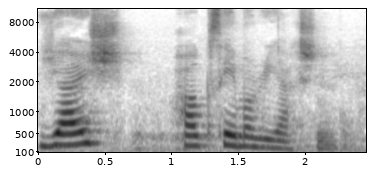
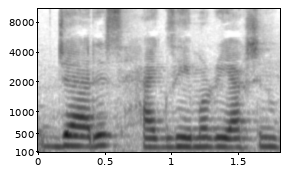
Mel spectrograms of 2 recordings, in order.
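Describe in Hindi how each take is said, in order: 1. पहला शब्द Y की आवाज़ से शुरू होता है। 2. पहला शब्द J की आवाज़ से शुरू होता है। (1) "इसकी करेक्ट प्रोनाउंसिएशन जो मैंने अभी की है" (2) "यूजुअली लोग इसको जैरिस हेक्सहीमर रिएक्शन बोलते हैं"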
